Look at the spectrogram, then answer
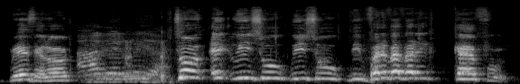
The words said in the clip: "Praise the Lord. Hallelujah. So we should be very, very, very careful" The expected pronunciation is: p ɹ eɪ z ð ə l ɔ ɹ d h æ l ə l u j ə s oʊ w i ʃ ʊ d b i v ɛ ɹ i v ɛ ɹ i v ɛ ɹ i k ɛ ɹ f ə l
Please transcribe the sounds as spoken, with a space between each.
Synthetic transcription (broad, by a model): p ɹ eɪ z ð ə l ɔ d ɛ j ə i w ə ʃ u w i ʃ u b i v ɛ ɹ i v ɛ ɹ i v ɛ ɹ i k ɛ f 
